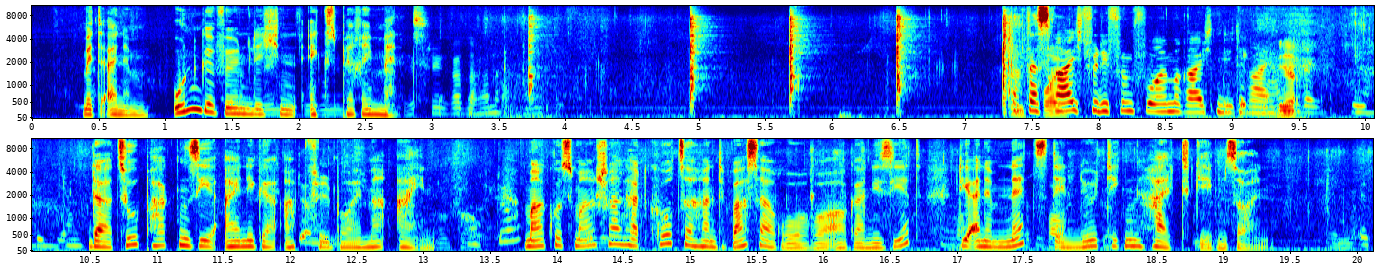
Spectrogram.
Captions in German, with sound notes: Mit einem ungewöhnlichen Experiment. (Metallisches Hämmern) Für die fünf Bäume reichen die drei. Dazu packen sie einige Apfelbäume ein. Markus Marschall hat kurzerhand einige Wasserrohre organisiert, die einem Netz den nötigen Halt geben sollen.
